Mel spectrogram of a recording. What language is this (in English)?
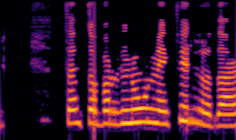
Icelandic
